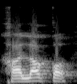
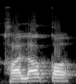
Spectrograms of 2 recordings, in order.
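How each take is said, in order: First: The final k is deep with an echoing bounce. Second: The same.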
